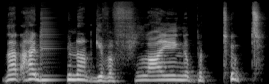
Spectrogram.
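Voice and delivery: playful, exaggerated British accent. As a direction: put on a mock-genteel British voice, savouring each word. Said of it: "do your British accent".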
